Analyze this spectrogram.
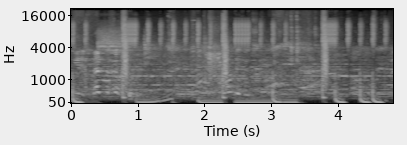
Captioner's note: crowd chattering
